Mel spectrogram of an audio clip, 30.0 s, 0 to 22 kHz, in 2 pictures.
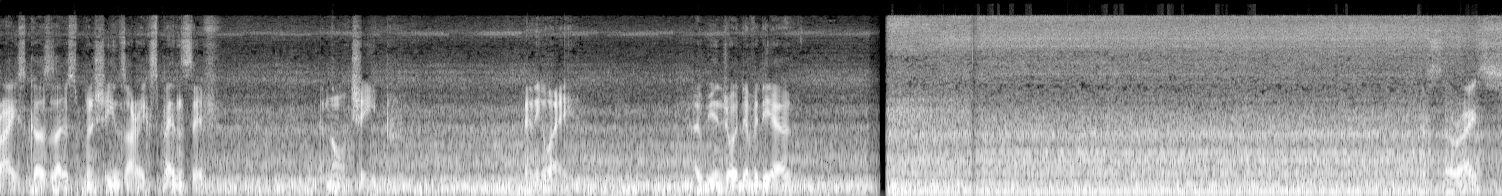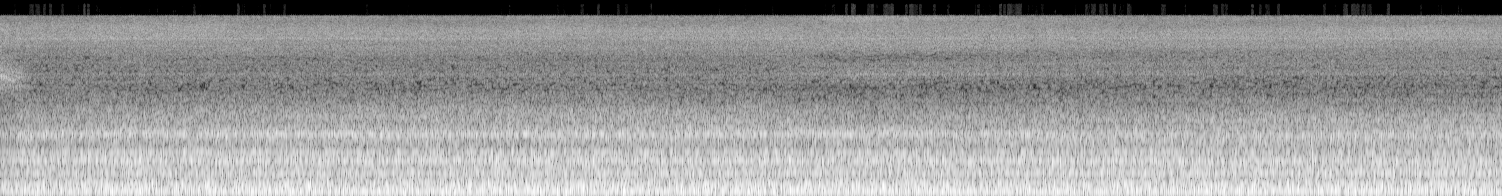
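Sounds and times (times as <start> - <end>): combine harvester engine running: 0.0 - 30.0.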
